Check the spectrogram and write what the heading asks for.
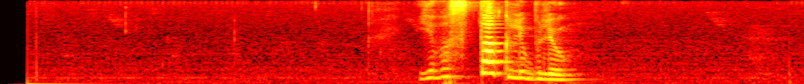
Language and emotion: Russian, positive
